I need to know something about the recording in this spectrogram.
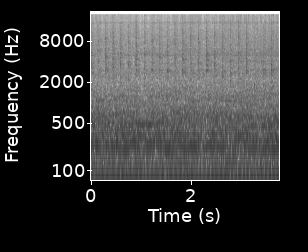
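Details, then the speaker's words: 1980s Jaguar original engine, last run before swap: lumpy stumbling idle with a sharp ticking knock about five times a second, misfiring badly; owner suspects an external head gasket leak, not exhaust. "that is not happy I think we actually have part of the head gasket blowing out on the side I don't think that's an exhaust leag"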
